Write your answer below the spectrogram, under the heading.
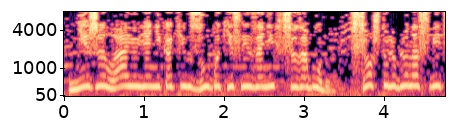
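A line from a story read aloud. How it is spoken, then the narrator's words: Yelling, muffled under blanket. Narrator (Russian): вопил Джон, извиваясь под одеялом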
